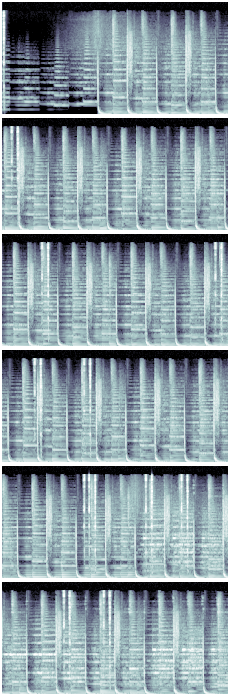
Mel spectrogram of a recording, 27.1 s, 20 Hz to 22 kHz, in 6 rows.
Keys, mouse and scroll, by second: 4.8 click, 9.8-19.6 drag, 23.8 click, 25.7 scroll down 1.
